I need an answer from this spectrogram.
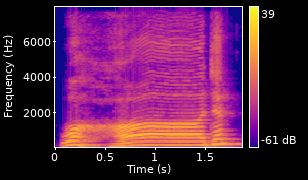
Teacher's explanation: हा को पढ़ने का तरीकाकार, हा का मखरज, हा की अदायगी कहाँ से होती है ये भी देख लें। हा की अदायगी होती है हलक के आखिरी हिस्से से जो सीने के साथ मुत्तसिल है।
